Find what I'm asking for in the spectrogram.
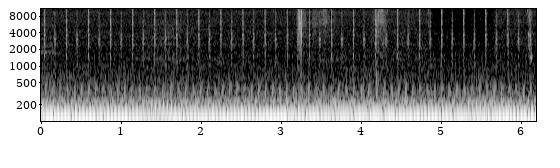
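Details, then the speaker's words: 940 big turbo with new Deka 630cc injectors and new matched chips, warmed up to temperature at idle; deep, even low thrum with a steady beat and no misfire or knock, AFRs still decent; normal idle. "it's up to temperature now and uh the afr's are still pretty decent"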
